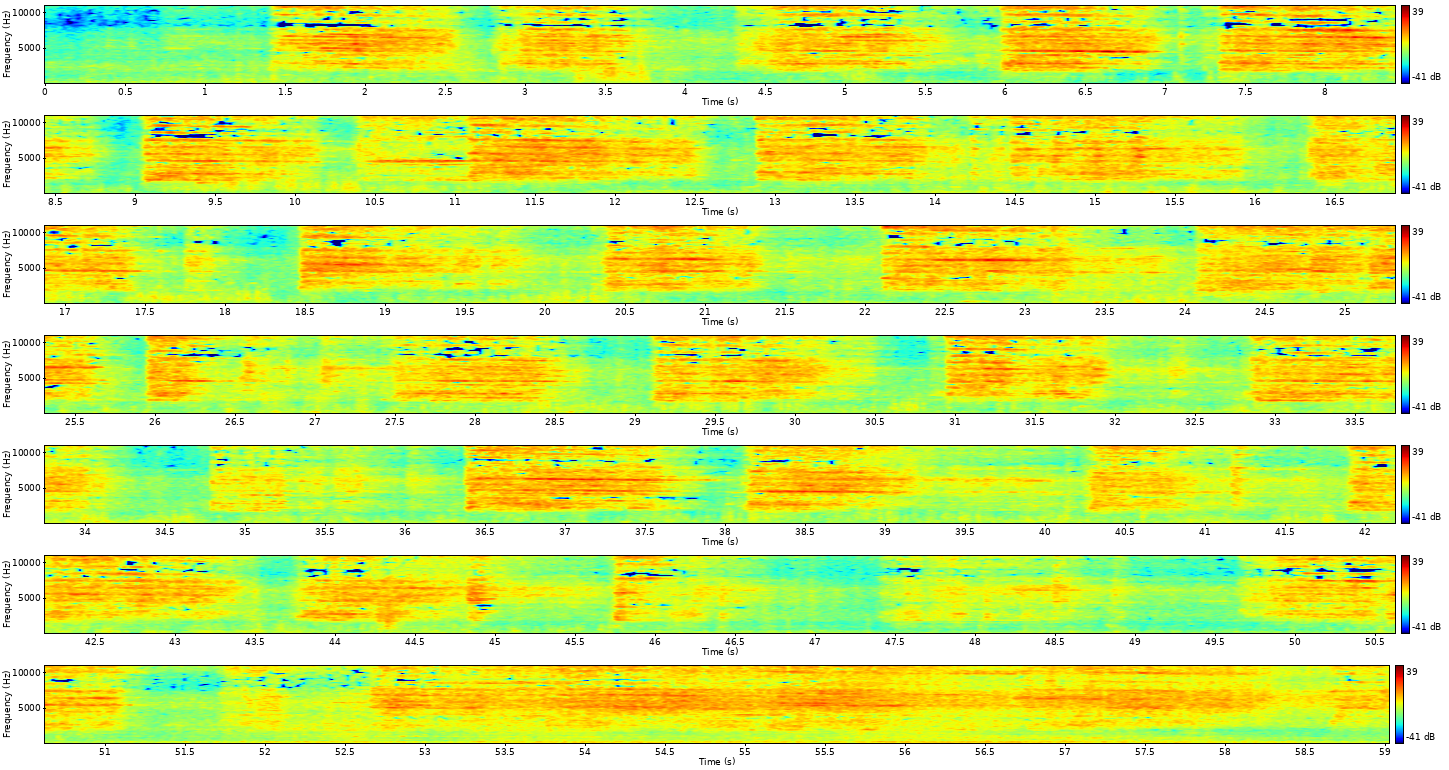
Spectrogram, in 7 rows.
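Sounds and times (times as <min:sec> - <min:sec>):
steel wheels rumbling on rail: 0:00.0 - 0:59.0
high-pitched wheel squeal: 0:04.4 - 0:12.0, 0:22.1 - 0:26.5.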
